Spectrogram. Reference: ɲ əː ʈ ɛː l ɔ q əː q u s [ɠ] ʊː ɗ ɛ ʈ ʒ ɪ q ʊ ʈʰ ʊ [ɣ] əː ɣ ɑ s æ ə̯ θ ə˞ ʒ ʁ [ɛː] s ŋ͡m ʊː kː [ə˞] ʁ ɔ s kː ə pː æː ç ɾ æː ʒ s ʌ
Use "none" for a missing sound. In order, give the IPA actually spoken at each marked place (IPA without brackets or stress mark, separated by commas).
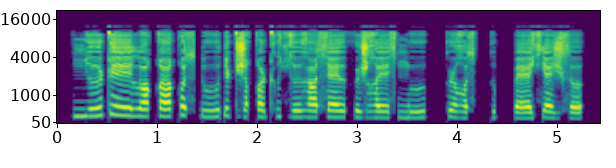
ɗ, ç, ɛː, ə˞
